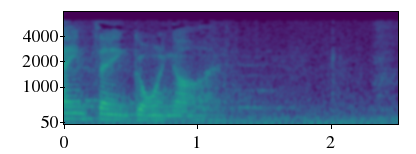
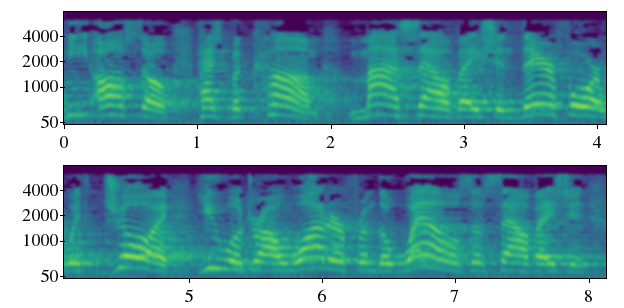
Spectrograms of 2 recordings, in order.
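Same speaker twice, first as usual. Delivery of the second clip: loud, high, ringing reading; proclaimed scripture; 6 semitones higher, 14 dB louder than usual. Acted. Preacher reading Isaiah twelve to the congregation, ringing proclamation. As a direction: declare the verse to the whole hall.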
